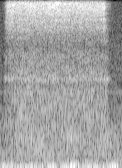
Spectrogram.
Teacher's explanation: The S consonant, made with air going through your front teeth.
